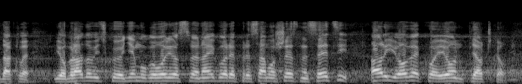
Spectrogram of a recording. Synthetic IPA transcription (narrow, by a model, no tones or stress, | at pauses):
d̪akle̞ | io̞bɾad̪o̞ʋit͡ɕko̞jeoɲemuɡo̞ʋo̞ɾio̞sʋe̞najɡo̞ɾe̞pɾesaːmo̞ʃe̞ːst̪mjeseːt̪si | aliːo̞ʋe̞ko̞jejeo̞ːnpʎat͡ʂkao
